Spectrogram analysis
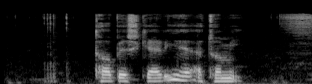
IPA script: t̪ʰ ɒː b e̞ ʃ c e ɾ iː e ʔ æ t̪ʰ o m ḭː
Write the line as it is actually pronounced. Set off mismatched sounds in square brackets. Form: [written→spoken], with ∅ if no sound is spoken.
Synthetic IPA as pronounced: t̪ʰ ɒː b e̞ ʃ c [e→æ] ɾ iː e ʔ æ t̪ʰ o m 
